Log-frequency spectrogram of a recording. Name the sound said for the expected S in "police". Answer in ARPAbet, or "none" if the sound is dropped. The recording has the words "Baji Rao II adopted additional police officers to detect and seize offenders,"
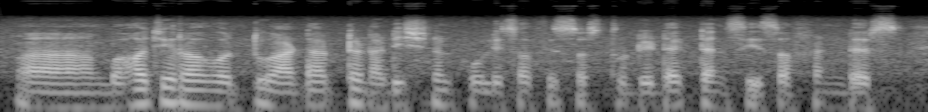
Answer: S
